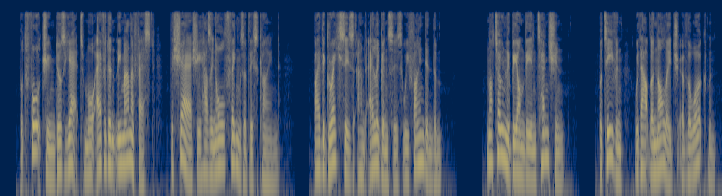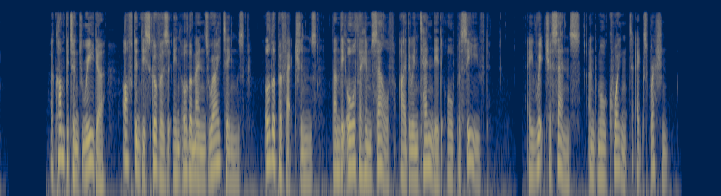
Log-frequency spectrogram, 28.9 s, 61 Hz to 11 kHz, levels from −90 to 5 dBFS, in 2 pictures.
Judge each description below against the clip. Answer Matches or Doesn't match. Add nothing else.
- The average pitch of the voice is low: Matches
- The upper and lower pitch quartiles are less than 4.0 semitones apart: Doesn't match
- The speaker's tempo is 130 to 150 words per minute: Matches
